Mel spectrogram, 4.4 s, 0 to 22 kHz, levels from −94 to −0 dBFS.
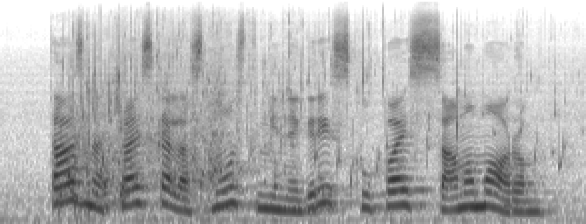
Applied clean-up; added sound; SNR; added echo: none; Drip / Trickle, dribble / Water / Splash, splatter; 11 dB; none.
